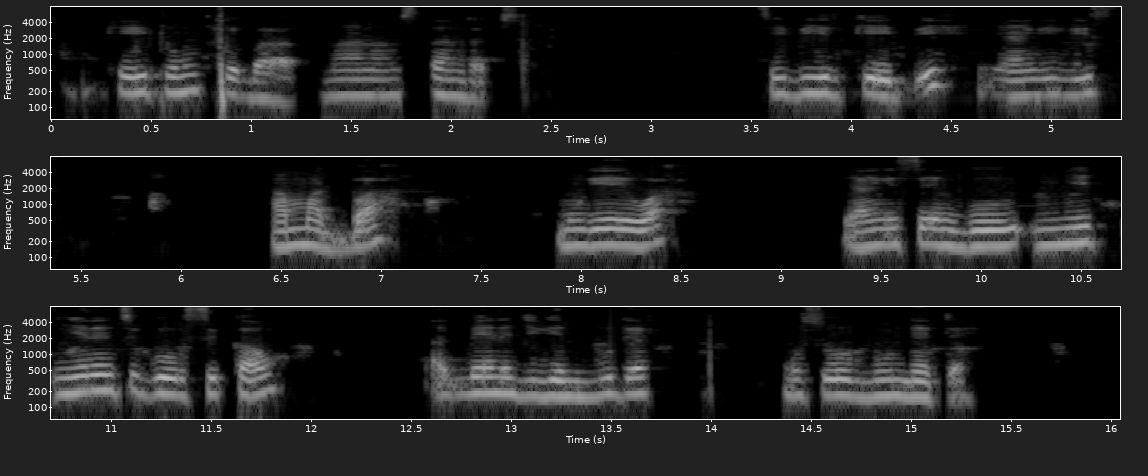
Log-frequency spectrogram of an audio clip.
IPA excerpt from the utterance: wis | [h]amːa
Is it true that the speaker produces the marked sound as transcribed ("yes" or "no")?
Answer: yes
